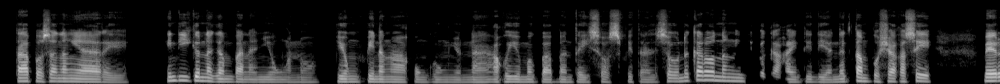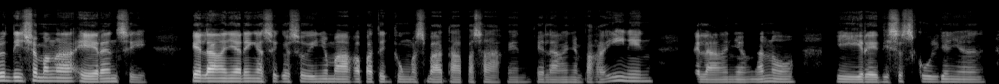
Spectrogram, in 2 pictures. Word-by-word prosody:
tapos 150 -2 +6
ang 145 -1 0
nangyari, 120 -6 0 0.4
hindi 185 +1 +1
ko 180 - +5
nagampanan 125 -6 -1
'yong 115 -1 -9
ano, 110 0 -15 0.2
'yong 125 -1 -2
pinangako 120 -3 -3
kong 110 -1 -13
'yon 110 +1 -13
na 110 +1 -5
ako 125 - -4
'yong 120 -1 -5
magbabantay 115 -1 -6
sa 120 - +2
ospital. 110 0 +2
So 145 +3 +2
nagkaroon 200 +4 +2
ng 170 -1 -3
hindi 145 - -19
pagkakaintindihan, 115 -1 -6
nagtampo 140 +4 +1
siya 145 - +4
kasi 145 +2 +5 0.6
mayro'n 170 +2 +8
din 170 0 +4
siyang 160 -2 +5
mga 155 - +3 0.2
errands, 135 +1 +4
eh. 105 -1 -10 0.5
Kailangan 145 -2 +7
niya 140 0 +5
ring 145 0 +1
asikasuhin 130 -2 -2
'yong 130 - -9
mga 125 +1 0
kapatid 125 -1 -5
kong 120 -1 -10
mas 115 -1 -1
bata 115 -1 -3
pa - - -9
sa'kin. 110 0 -6
Kailangan 110 -1 -8
niyang 105 -1 -13
pakainin, 155 +5 -4 0.5
kailangan 115 -1 -3
niyang 115 0 -9
ano, 125 -1 -6 0.4
i-ready 115 -2 -1
sa 145 - +5
school, 130 -3 -1
ganyan. 115 -2 -9
120 Hz, 160 wpm, -23 LUFS, 115-145 Hz, 0.6 s, mayro'n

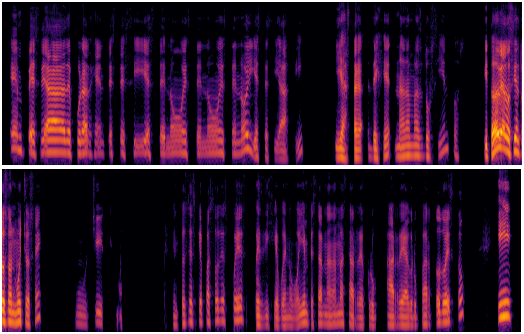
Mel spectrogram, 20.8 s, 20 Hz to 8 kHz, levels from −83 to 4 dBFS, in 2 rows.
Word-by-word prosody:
empecé 170 - -2
a 180 0 +6
depurar 170 -1 -1
gente, 155 0 -13
este - - -13
sí, 90 0 -10
este 85 -1 -9
no, 85 +2 -8
este 130 - -10
no, 85 - -9
este 170 -1 -11
no, 185 +8 -3
y 225 -3 -4
este 115 - -12
sí, - - -22
y - - -9
así, - - -10 0.6
y 120 0 +2
hasta 110 +1 0
dejé 120 +5 -4
nada 130 +2 -2
más 135 -1 -5
200. 145 - -12 0.4
Y - - +3
todavía - - +12
200 170 -7 +7
son 145 -2 +3
muchos, 135 -4 0
eh, 195 +3 -8 0.7
muchísimos. 120 +3 -15 1.0
Entonces, 125 +6 -10
¿qué 145 - -6
pasó 150 +2 -9
después? 165 +2 -6 0.2
Pues 110 -3 -5
dije: 110 -1 -11
"Bueno, 100 +1 -9
voy 100 +7 -8
a - - 0
empezar 135 -2 -7
nada - - -8
más 65 +2 -9
a - - -5
a - - -3
reucru 100 0 -12 0.2
a 110 -1 -3
reagrupar 110 +1 -6
todo 140 +5 -1
esto 220 - -6 0.7
y 220 +1 +6
130 Hz, 145 wpm, -25 LUFS, 110-165 Hz, 1.0 s, todavía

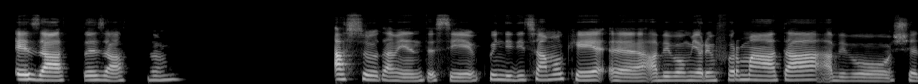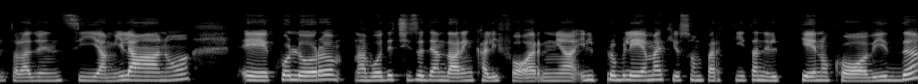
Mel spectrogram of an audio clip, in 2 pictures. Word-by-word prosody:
Esatto, 200 -4 +5
esatto. 200 +3 -4 1.5
Assolutamente 200 -8 +1
sì. 165 -2 -3
Quindi 220 -3 -3
diciamo 210 +3 -2
che, 200 -5 +2
ehm, 165 -3 +1
avevo 185 +1 -2
mi 185 0 -4
ero 180 0 0
informata, 205 +1 +2
avevo 165 -3 -6
scelto 175 -2 -6
l'agenzia 175 +1 -4
a - - -1
Milano 195 +4 +2 0.4
e 185 -2 +3
con 215 +2 0
loro 215 +3 +2
avevo 185 +1 -1
deciso 210 0 -2
di 200 - -5
andare 175 -3 +3
in 185 +1 -3
California. 170 -1 -1
Il 200 0 -4
problema 210 -1 +3
è - - -2
che 220 -3 -7
io - - -4
son 195 0 -6
partita 195 +1 -5
nel 180 -2 -3
pieno 190 -1 +1
COVID, 175 +4 0
190 Hz, 120 wpm, -23 LUFS, 180-205 Hz, 1.5 s, Esatto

